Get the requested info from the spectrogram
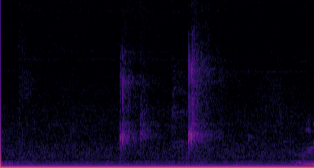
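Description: Two finger snaps about half a second apart, the first about a second in, over a steady electrical hum.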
